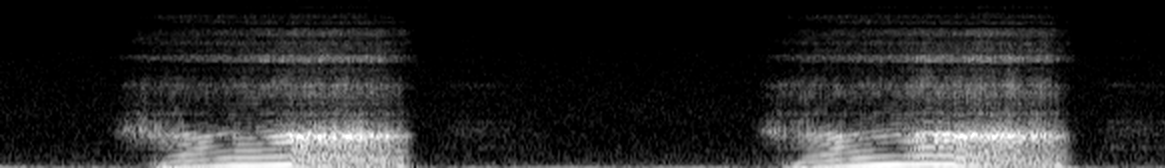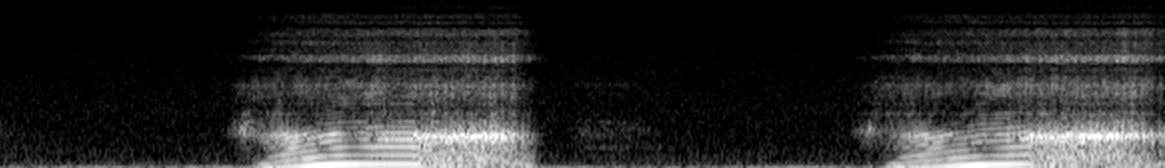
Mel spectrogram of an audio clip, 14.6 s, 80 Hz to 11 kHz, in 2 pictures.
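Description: Loud, regular snores on each in-breath, about 15 a minute, with quiet out-breaths between; steady habitual snoring.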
